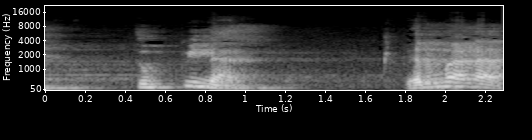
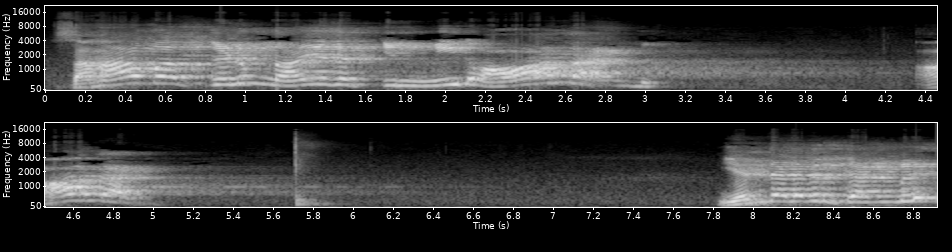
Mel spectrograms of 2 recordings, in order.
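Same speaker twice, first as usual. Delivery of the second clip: impassioned preaching; 10 semitones higher than usual. Real, not acted. Preacher tells congregation of companions' devotion, impassioned preaching. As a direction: proclaim it in a soaring pulpit voice.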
